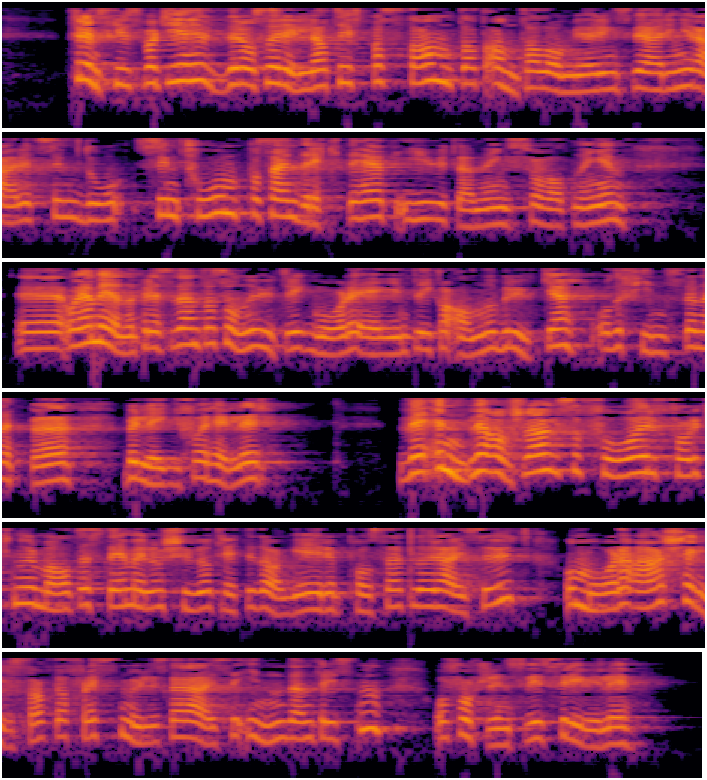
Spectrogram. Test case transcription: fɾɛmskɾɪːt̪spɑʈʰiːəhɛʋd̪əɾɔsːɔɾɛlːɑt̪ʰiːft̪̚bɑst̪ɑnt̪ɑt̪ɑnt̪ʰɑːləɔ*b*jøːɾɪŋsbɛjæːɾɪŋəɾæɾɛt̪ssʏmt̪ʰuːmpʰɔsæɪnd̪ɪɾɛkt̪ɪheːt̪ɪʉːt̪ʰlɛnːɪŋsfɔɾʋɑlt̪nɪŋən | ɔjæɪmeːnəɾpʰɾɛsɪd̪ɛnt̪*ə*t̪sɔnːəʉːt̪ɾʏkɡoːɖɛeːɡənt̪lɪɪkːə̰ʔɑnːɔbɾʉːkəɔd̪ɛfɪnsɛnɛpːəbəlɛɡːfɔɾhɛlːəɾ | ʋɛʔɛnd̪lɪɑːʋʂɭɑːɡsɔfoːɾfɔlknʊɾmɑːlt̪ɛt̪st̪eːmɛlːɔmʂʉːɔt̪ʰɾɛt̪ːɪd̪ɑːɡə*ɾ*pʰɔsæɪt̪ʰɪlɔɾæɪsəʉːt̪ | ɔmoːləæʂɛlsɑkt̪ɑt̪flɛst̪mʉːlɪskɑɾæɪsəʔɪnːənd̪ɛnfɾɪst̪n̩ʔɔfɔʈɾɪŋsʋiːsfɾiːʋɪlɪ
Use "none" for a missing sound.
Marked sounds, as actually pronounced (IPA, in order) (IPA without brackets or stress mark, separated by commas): m, ɑ, ɾ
